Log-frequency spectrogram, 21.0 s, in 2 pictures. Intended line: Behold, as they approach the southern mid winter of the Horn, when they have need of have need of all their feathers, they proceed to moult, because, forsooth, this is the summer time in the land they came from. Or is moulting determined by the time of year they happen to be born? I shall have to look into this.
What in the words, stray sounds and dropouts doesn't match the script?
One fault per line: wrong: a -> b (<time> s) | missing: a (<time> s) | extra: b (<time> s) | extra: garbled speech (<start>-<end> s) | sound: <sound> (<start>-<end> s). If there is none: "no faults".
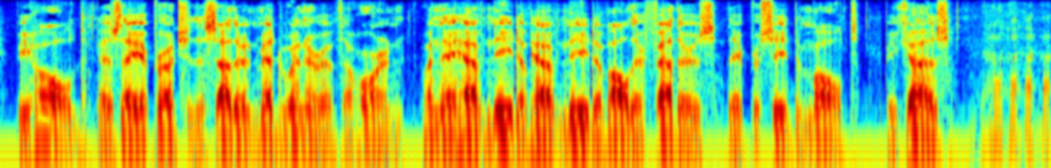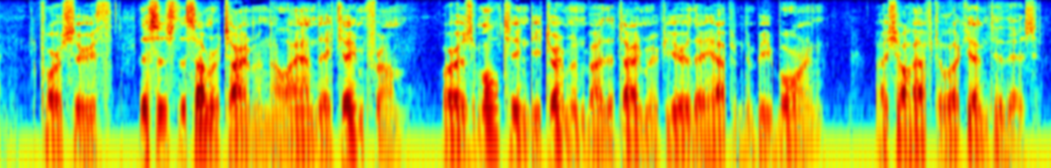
sound: laugh (9.8-10.6 s)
